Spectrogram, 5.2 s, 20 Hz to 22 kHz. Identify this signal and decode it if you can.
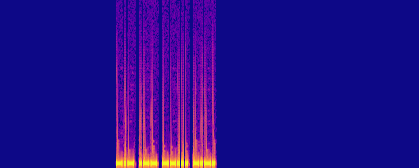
Morse code, heard as a keyed tone, about 50 wpm, 700 Hz. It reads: KW7C
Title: USA Call Signs - 4 Characters - Repeated 2x - 50wpm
